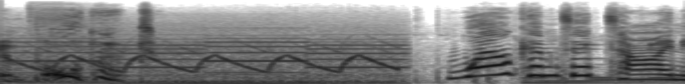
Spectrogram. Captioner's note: sirens wailing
